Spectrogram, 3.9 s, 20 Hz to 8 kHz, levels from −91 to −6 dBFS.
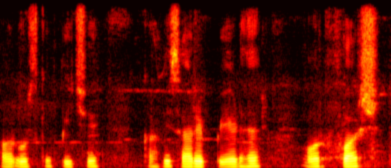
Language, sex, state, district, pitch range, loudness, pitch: Hindi, male, Jharkhand, Palamu, 115-125 Hz, -23 LUFS, 120 Hz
